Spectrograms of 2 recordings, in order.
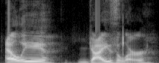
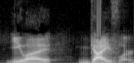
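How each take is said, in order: First: The first name sounds like 'Ellie'. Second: The first name sounds like 'Eli'. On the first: The speaker calls it wrong. "if I do pronounce your name wrong, which I kind of already did on this one" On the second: The speaker calls it right. "like Eli Roth, E L I"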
